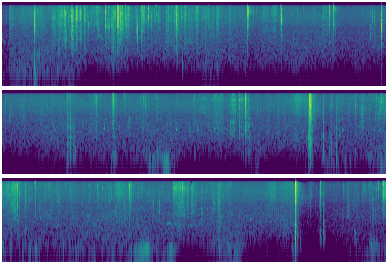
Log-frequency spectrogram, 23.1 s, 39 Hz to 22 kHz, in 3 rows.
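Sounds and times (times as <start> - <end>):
wood crackling and clattering: 0.1 - 5.6, 11.9 - 12.8, 17.4 - 20.0
sticks snapping: 0.6 - 5.7, 21.2 - 21.8.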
